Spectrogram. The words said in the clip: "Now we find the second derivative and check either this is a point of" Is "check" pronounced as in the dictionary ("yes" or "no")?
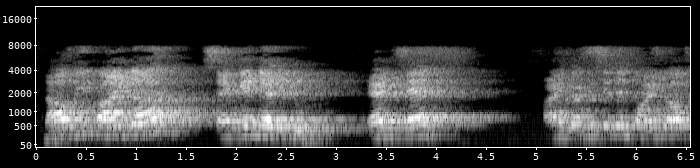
no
